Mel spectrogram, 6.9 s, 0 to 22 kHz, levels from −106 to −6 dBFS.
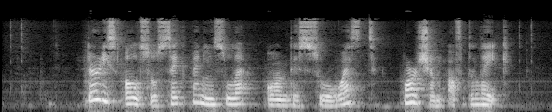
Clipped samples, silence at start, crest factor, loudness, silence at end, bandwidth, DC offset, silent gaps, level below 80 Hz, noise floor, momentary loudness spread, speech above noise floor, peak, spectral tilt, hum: under 0.1%; 1.05 s; 18 dB; -20 LUFS; 0.55 s; 12.5 kHz; under 0.1%; none; -60 dBFS; -58 dBFS; 9 LU; 39 dB; -4 dBFS; -4.5 dB/octave; none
